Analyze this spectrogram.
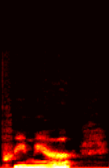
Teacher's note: premier has second syllable stress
